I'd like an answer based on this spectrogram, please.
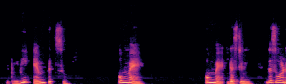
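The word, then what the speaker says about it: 鉛筆: Similarly, we know this word, empitsu. Empitsu, ne? It will not be enpitsu, it will be empitsu.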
